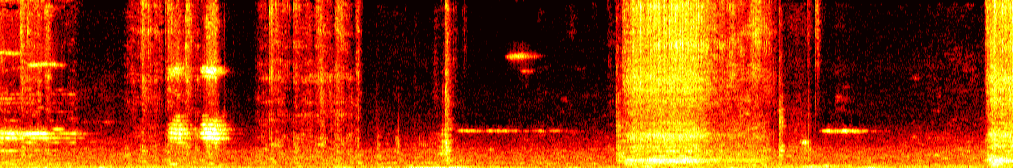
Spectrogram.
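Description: A sewing machine stitching a shirt collar, running in short bursts of rapid whirring stitches with pauses between them, close but fairly quiet.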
